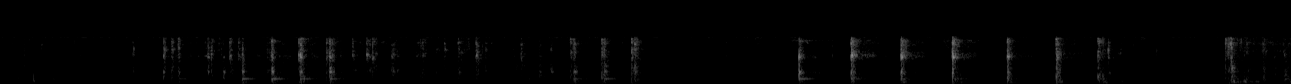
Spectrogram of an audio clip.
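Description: Machete strokes on a green bamboo pole: a run of short, sharp knocks, two or three a second, pausing briefly partway through.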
